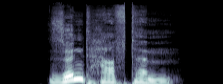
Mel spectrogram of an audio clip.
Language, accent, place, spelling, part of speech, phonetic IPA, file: German, Germany, Berlin, sündhaftem, adjective, [ˈzʏnthaftəm], De-sündhaftem.ogg
- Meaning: strong dative masculine/neuter singular of sündhaft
